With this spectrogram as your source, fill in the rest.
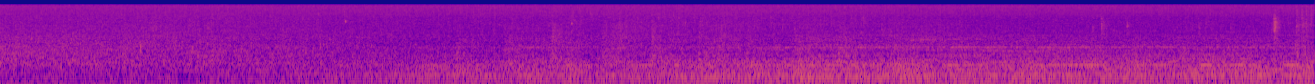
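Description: A man talks quietly into a microphone.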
